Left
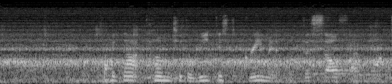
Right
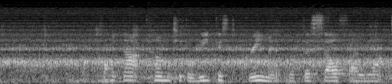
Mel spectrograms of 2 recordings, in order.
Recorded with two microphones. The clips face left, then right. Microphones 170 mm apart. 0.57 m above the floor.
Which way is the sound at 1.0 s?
15° left (ahead or behind).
